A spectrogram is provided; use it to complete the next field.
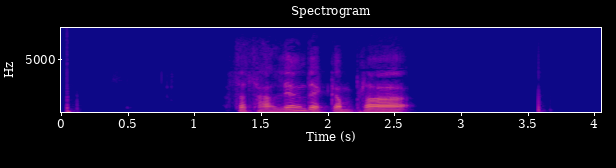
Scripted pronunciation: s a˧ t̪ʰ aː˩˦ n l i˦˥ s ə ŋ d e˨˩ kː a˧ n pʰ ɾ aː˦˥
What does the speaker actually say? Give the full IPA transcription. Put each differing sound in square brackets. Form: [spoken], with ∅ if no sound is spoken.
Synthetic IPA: s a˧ t̪ʰ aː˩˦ n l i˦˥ [∅] ə ŋ d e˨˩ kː a˧ [m] pʰ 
